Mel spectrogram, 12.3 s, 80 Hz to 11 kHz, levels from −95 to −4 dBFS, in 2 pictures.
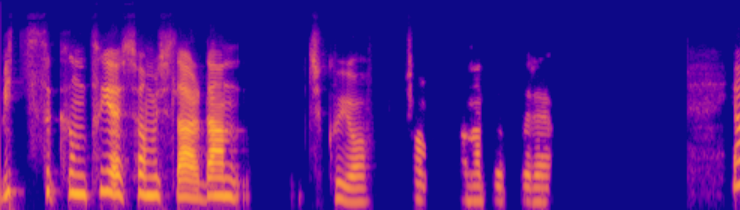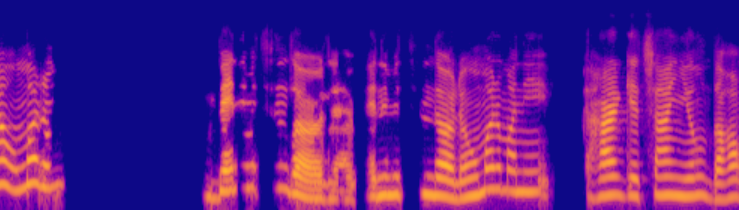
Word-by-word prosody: bir 285 Hz, +4 st, -5 dB
sıkıntı 285 Hz, -2 st, -4 dB
yaşamışlardan 245 Hz, -, +4 dB, 0.6 s
çıkıyor 170 Hz, -5 st, -6 dB, 0.3 s
çok 200 Hz, -4 st, -9 dB, 0.3 s
sanat 185 Hz, 0 st, -7 dB
eseri. 175 Hz, -1 st, -9 dB, 1.5 s
Ya, 390 Hz, 0 st, +3 dB
umarım. 365 Hz, +2 st, 0 dB, 1.2 s
Benim 310 Hz, +9 st, +1 dB
için 335 Hz, -2 st, -12 dB
de -, -, +3 dB
öyle, 110 Hz, -2 st, +3 dB, 0.2 s
benim 250 Hz, +1 st, -1 dB
için 255 Hz, +1 st, -5 dB
de -, -, +3 dB
öyle. 220 Hz, -2 st, +3 dB
Umarım, 315 Hz, +7 st, -1 dB
hani, 295 Hz, -1 st, -5 dB, 0.2 s
her 245 Hz, +1 st, +4 dB
geçen 250 Hz, +1 st, -2 dB
yıl 245 Hz, -1 st, -4 dB
daha 220 Hz, +3 st, 0 dB
250 Hz, 110 wpm, -25 LUFS, 210-295 Hz, 1.5 s, yaşamışlardan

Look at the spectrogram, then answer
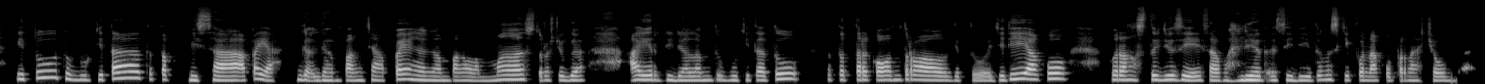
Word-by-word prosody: itu 300 Hz, +7 st, 0 dB
tubuh 210 Hz, -5 st, -2 dB
kita 285 Hz, +7 st, +4 dB
tetap 230 Hz, -2 st, -5 dB, 0.2 s
bisa, 190 Hz, 0 st, +4 dB
apa 225 Hz, -, -1 dB
ya, 190 Hz, -3 st, 0 dB, 0.2 s
enggak 210 Hz, -4 st, -1 dB
gampang 185 Hz, 0 st, -1 dB
capek, 200 Hz, +4 st, 0 dB
enggak 200 Hz, -2 st, +1 dB
gampang 185 Hz, 0 st, -3 dB, 0.2 s
lemes, 215 Hz, +6 st, +2 dB
terus 190 Hz, +1 st, -5 dB
juga 195 Hz, +1 st, 0 dB, 0.5 s
air 210 Hz, 0 st, +3 dB
di 200 Hz, -, -1 dB
dalam 190 Hz, +1 st, 0 dB
tubuh 195 Hz, -1 st, -4 dB
kita 200 Hz, -1 st, -2 dB
tuh 255 Hz, +2 st, +3 dB, 0.3 s
tetap 215 Hz, -1 st, -6 dB
terkontrol 205 Hz, -1 st, +2 dB
gitu. 95 Hz, -, -4 dB
Jadi 240 Hz, -, +2 dB
aku 255 Hz, +3 st, +3 dB, 0.4 s
kurang 210 Hz, -1 st, +2 dB
setuju 210 Hz, 0 st, +1 dB
sih 190 Hz, -3 st, +2 dB
sama 185 Hz, -1 st, -1 dB
diet 195 Hz, -1 st, +5 dB
OCD 190 Hz, -1 st, -2 dB
itu 205 Hz, -, -3 dB
meskipun 200 Hz, -3 st, -4 dB
aku 180 Hz, 0 st, -6 dB
pernah 180 Hz, 0 st, -4 dB
coba. 180 Hz, -, -5 dB
200 Hz, 150 wpm, -21 LUFS, 185-220 Hz, 0.5 s, diet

